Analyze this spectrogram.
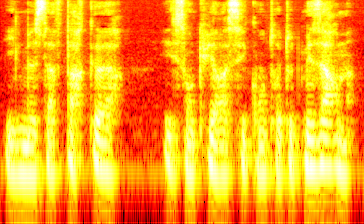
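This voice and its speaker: A man's voice: flat delivery, unhurried, husky. A man voicing a vengeful captive noblewoman who mutters her threats under her breath, in an audiobook reading. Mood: despairing. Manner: muttering low through clenched teeth.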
